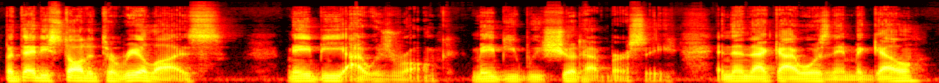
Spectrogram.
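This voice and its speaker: A middle-aged man with a New York accent talks in a very low, deep voice. He rambles through casual chat, stacking fillers and restarts as he goes. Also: moderate pace. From Brooklyn, New York. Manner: rambling, animated storyteller with many fillers. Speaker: channel host.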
